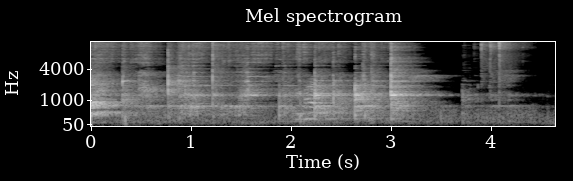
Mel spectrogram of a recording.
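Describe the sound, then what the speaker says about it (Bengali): Fried rice scraped and spooned out of a pan into a vessel, with a series of close metallic scrapes and clinks of a ladle against cookware, heard alone with no talking. "এখন আমি চালটাকে একটা পাত্রে নামিয়ে রাখছি"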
